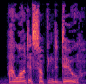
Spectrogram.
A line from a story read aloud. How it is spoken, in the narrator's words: said, voice faltering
